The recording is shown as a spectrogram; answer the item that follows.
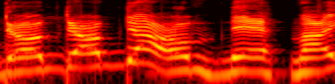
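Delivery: Australian accent slipping in. Trying for a British accent while retelling a line: accidental Australian accent. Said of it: "damn Australian again".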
